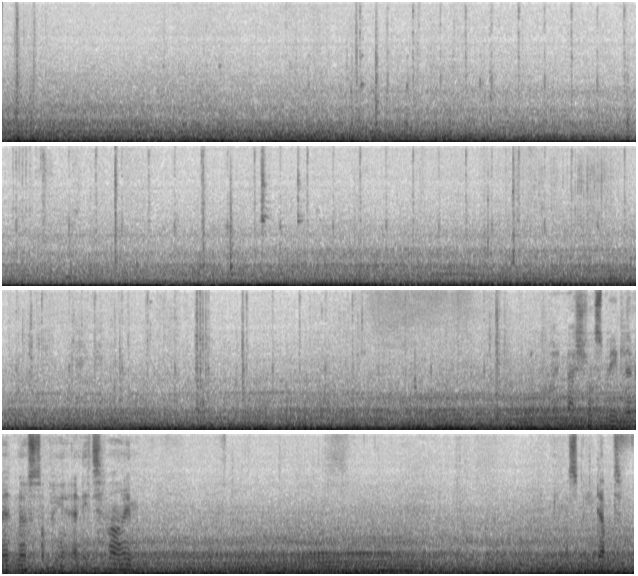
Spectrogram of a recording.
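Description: Steady road and engine rumble inside a moving car's cabin. Around two-thirds of the way through comes a cluster of sharp clicks and short squeaks.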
